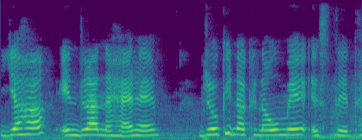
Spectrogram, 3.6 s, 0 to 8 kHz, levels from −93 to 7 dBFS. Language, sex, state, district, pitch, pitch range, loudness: Hindi, female, Uttar Pradesh, Lucknow, 305 Hz, 280-325 Hz, -17 LUFS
